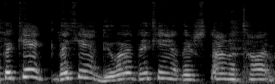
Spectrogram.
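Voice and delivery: high, pleading wife voice, a bit mocking; husband mimicking his wife's panic, pitched high; imitating wife. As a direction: play the worried wife insisting it's over. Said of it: "my wife".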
